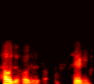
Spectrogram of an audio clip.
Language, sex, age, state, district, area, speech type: Kannada, male, 30-45, Karnataka, Udupi, rural, conversation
